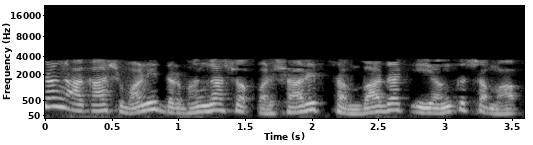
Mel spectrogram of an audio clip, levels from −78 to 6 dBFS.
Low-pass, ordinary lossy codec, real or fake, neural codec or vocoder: 3.6 kHz; MP3, 24 kbps; fake; autoencoder, 48 kHz, 128 numbers a frame, DAC-VAE, trained on Japanese speech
